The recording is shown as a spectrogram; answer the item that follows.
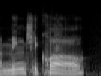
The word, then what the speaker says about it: Ming-Chi Kuo: So yeah, Ming-Chi Kuo.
